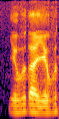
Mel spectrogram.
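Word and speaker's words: יהודה: 예후다 이렇게 유다. 그래서 야곱의 넷째 아들 유다, 그걸 이제 히브리식으로 발음하면 예후다 이렇게 됩니다.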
